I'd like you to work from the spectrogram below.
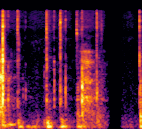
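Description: Quick bursts of typing on a computer keyboard, close and quiet, with irregular clusters of key clicks separated by brief pauses.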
